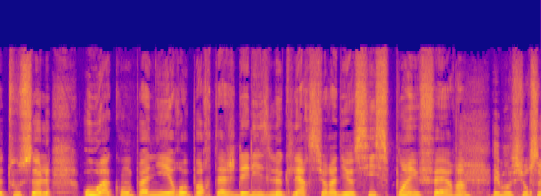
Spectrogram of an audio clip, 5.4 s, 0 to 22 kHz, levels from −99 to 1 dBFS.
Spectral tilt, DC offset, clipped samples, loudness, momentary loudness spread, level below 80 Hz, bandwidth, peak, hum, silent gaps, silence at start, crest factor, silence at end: -3.5 dB/octave; under 0.1%; under 0.1%; -17 LUFS; 6 LU; -54 dBFS; 17 kHz; 0 dBFS; none; none; 0 s; 16 dB; 0 s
